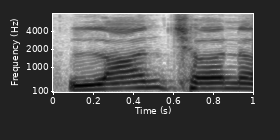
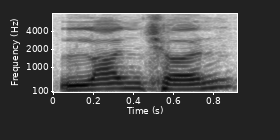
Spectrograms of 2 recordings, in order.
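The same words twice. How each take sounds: First: लांछन sounded out as laan-chha-na; syllable-by-syllable reading. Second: Said in the usual way. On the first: Shown as a demonstration. Teacher showing learners how to join letters, लांछन as laan-chha-na. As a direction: voice every letter of लांछन, final vowel too. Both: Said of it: "जोड़ जोड़ करके पढ़ना है".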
